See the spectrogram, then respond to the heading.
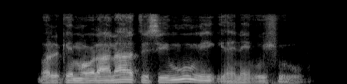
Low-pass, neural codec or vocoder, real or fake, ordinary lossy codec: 10.8 kHz; codec, 24 kHz, 1 kbps, SNAC; fake; Opus, 24 kbps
